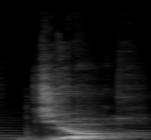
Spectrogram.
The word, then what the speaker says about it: Dior: Okay, the French pronunciation is Dior.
